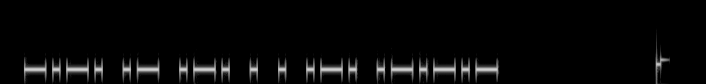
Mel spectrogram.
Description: Morse code, heard as a keyed tone, about 17 wpm, 700 Hz. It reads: CAREER.
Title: Sentences from Top 1000 Words - Review Part 6 - 17wpm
